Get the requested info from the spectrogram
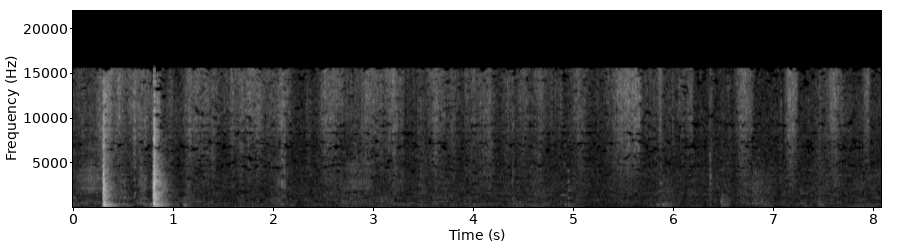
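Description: Hands kneading a ball of ube dough in a glass bowl: two sharp knocks about half a second apart in the first second, then only faint handling sounds.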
